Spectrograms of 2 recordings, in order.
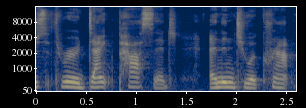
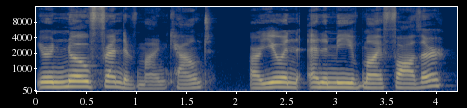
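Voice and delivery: much louder angry accusation; furious shout; 6 dB louder than usual. Acted. Albert confronts the Count at the opera, shouting. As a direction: shout him down in public.

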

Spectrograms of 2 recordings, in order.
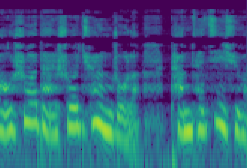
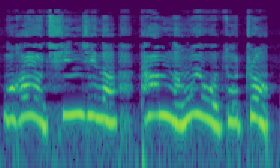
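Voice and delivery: put-on higher-pitched tearful child; mock crying; 5 semitones higher than usual. Frightened demon child pleads its case to Wukong, mock crying. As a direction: plead through put-on tears. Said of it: "但是哭着说".

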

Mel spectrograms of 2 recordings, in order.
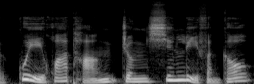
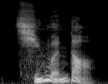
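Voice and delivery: usual speaking voice

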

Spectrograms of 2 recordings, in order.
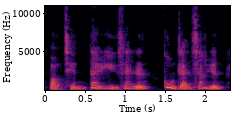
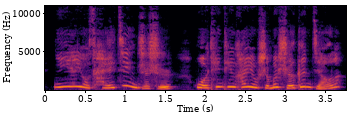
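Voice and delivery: high, loud, triumphant taunt; teasing challenge; 9 semitones higher, 8 dB louder than usual. A narrator's reading. Daiyu pushing Xiangyun to keep linking verses, teasing challenge. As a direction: crow at a rival who has run dry.

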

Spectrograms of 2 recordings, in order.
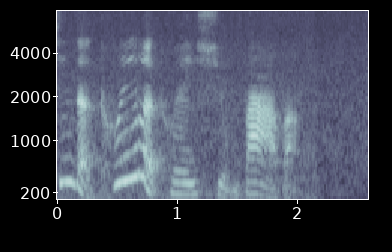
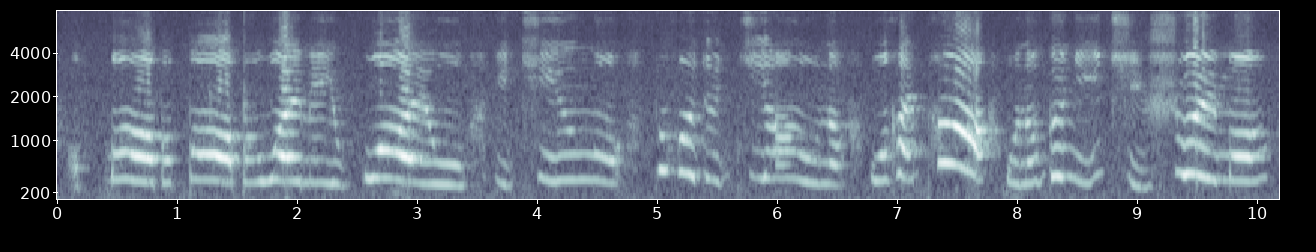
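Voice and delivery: scared little bear cub; 7 semitones higher, 5 dB louder than usual. Acted. Little son wakes dad because of monsters, high scared whimper. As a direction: plead in a high, tearful little voice.

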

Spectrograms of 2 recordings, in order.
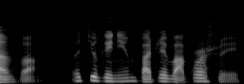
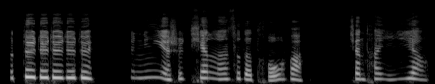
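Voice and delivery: much higher, begging through tears; tearful pleading; 11 semitones higher than usual. A narrator's reading. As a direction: plead with the fairy, near sobbing. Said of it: "哭得泪如泉涌".

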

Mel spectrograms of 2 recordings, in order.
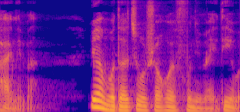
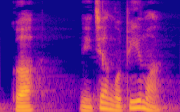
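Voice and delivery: plain reading voice

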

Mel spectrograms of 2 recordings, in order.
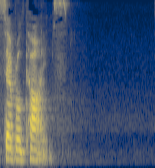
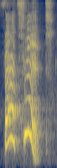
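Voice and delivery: put-on very high child's voice; small boy; 3 dB louder than usual. A narrator's reading. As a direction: say it like a cheeky little boy. Boy answers.

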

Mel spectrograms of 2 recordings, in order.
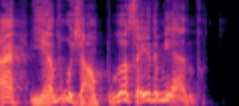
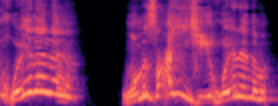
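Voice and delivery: tipsy driver; 10 semitones higher than usual. Acted. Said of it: "酒还没醒呢".

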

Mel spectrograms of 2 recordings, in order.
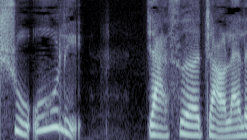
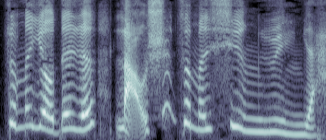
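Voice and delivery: envious whine, pitched up; 5 semitones higher, 4 dB louder than usual. A narrator's reading. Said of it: "羡慕地说". (羡慕地感叹)

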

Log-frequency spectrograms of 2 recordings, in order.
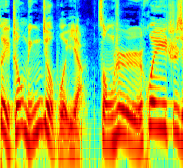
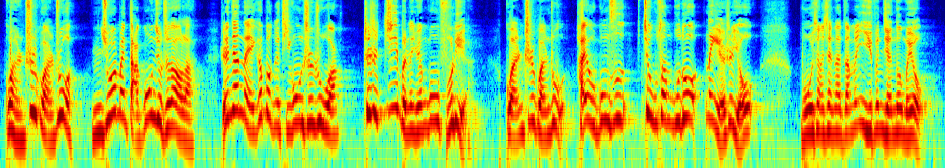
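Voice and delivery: lightly voiced worked-up apprentice, pitched higher; agitated complaint; 6 semitones higher than usual. A narrator's reading. Apprentice argues with a colleague about getting no pay, mildly agitated. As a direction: argue indignantly, with a raised pitch. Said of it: "胖子情绪很波动".

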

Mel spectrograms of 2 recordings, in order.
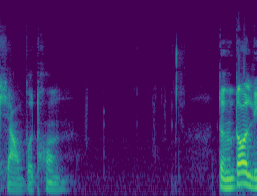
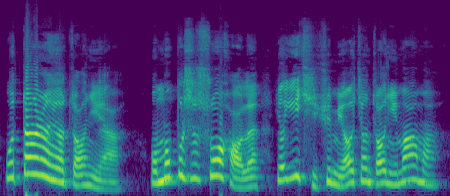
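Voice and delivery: higher and louder, taken aback; astonished protest; 7 semitones higher, 5 dB louder, faster than usual. A narrator's reading. 李逍遥, shocked that 灵儿 asks why he searched for her. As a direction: blurt it out in disbelief. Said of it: "李逍遥惊愕地说".

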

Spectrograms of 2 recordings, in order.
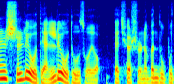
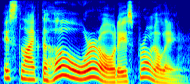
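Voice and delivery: slow, higher-pitched model reading, stretching "whole world"; model sentence reading; 7 semitones higher, 4 dB louder, slower than usual. Shown as a demonstration. Teacher replays the sentence for students, slow model reading. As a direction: read it out slowly with a big swell on "whole". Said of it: "把这句话再听一遍啊".

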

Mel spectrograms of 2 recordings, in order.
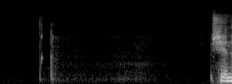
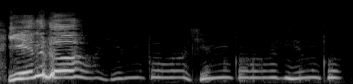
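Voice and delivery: fading repeated echo; canyon echo; 5 dB quieter, much slower than usual. Pretend. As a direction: call out and let each repeat die away. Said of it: "能听见回声吗". (山谷回声)

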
